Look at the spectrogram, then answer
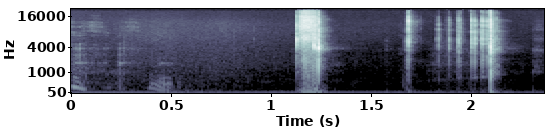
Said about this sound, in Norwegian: Åh, oh, det var altså den deilige lyden av en kald Ringnes som åpnes.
